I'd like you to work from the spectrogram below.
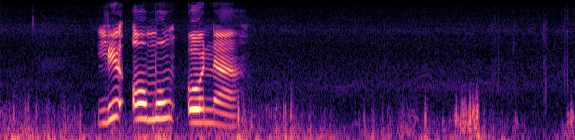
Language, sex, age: Southern Sotho, female, 21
